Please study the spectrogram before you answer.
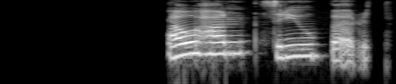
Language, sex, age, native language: Icelandic, female, 9, Icelandic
